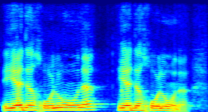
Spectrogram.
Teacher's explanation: when dal has an original sukun, we make a bouncing echo sound. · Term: qalqala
